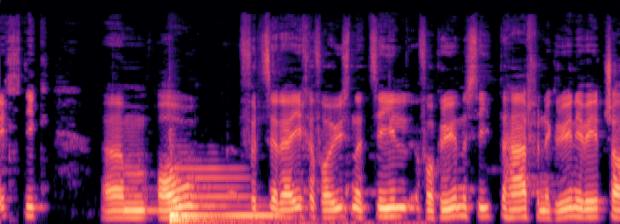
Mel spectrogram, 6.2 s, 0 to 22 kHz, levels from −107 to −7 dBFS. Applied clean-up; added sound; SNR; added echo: classical method Wiener filter.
